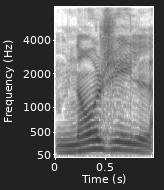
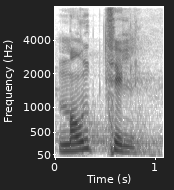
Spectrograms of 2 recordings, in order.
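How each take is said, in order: First: The n directly follows the M with no vowel. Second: A vowel comes between the M and the n. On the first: The speaker calls it right. "eigentlich ist das ein Eigenname aus Tschechien und wird Množil ausgesprochen" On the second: The speaker calls it wrong. "dort sagen sie einfach konsequent seit 30 Jahren Monzil. Das heißt, die verschieben, sie vertauschen einfach zwei Buchstaben"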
